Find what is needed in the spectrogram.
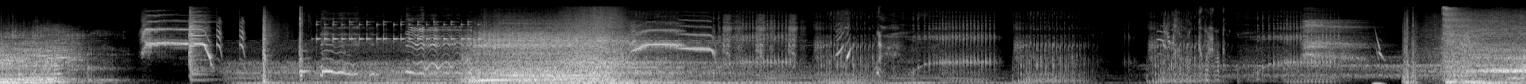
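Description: Cartoon soundtrack with no dialogue. A larva character gives a loud wordless roaring yell in the first second or so, followed by a busy run of comic sound effects with squeaky sliding tones, over background music.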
